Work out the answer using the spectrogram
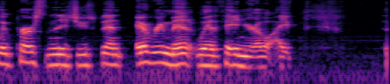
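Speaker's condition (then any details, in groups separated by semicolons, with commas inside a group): Brain injury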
